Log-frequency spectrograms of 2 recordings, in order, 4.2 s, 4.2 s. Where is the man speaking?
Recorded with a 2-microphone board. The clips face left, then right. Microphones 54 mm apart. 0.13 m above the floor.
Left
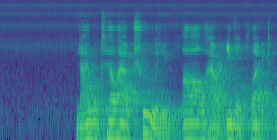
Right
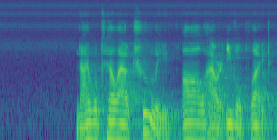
30° right (ahead or behind), 1.2 m.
